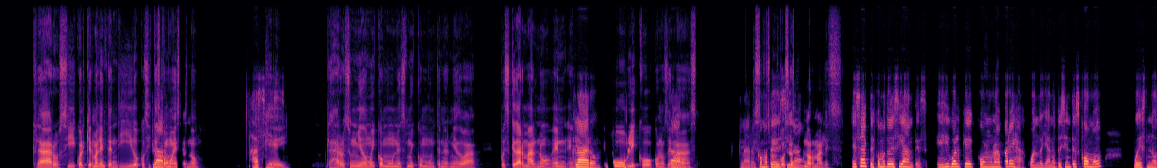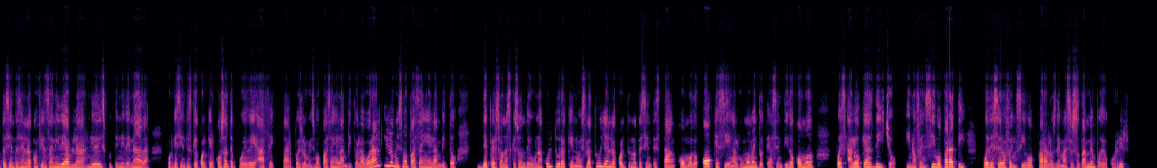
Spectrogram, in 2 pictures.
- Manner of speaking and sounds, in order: other noise
- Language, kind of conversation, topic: Spanish, podcast, ¿Tienes miedo de que te juzguen cuando hablas con franqueza?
